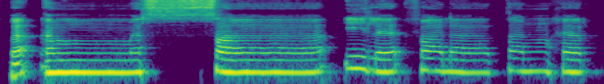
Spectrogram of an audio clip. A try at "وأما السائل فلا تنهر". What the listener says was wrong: ஏன் இல ஃபலா நிப்பாட்டி எடுக்கிறீங்க? இல ஃபலா ஜாயின் ஆகி போட்டும். இல ஃபலா அப்படி அல்ல, அது சேரணும். லேல நிப்பாட்ட பாக்குறீங்க.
